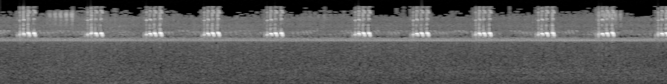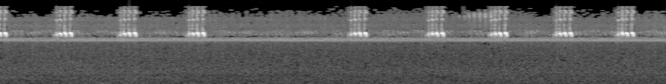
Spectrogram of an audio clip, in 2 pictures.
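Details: Cricket at night in summer repeating crisp pulsed chirps roughly once a second, pausing briefly mid-sequence, over an unbroken high insect hum.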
